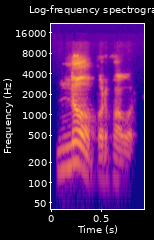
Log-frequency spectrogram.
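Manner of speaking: normal talking voice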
